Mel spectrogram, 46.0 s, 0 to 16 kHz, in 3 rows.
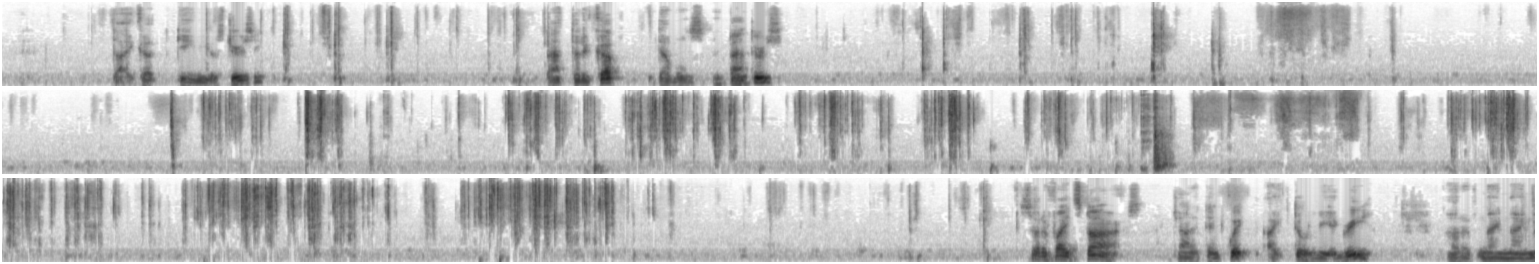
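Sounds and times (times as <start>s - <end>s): card packs being torn open: 17.0s - 37.4s
wrappers crinkling: 17.0s - 37.5s.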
